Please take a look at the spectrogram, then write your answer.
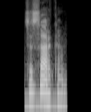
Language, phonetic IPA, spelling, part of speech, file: Russian, [t͡sɨˈsarkə], цесарка, noun, Ru-цесарка.ogg
- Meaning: guinea fowl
